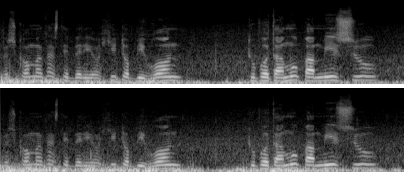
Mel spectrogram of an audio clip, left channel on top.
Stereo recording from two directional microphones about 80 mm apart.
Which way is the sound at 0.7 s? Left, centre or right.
Left.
